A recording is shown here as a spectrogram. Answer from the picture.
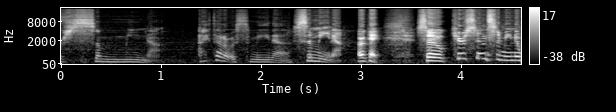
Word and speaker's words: Sinema: Kirsten, how do you pronounce her name? Sinema or Samina? I thought it was Samina.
